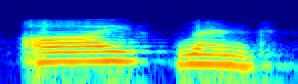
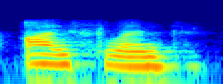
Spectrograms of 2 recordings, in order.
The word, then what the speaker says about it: island: the pronunciation is ient iand it's not Iceland we don't pronounce the S we say like Ireland okay okay okay some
